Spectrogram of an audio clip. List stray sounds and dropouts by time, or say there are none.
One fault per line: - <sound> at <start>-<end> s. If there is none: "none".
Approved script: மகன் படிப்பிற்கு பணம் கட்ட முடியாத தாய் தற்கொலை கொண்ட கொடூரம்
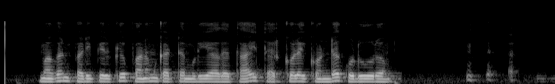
- laugh at 4.7-5.2 s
